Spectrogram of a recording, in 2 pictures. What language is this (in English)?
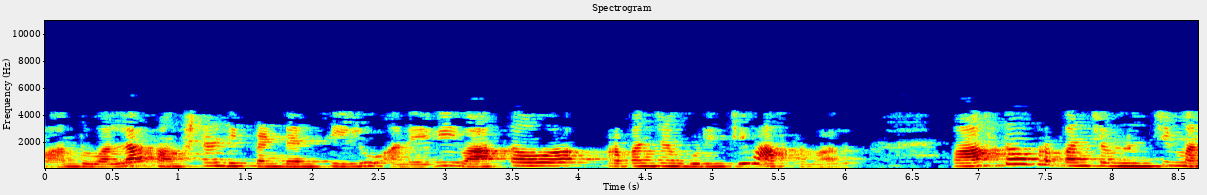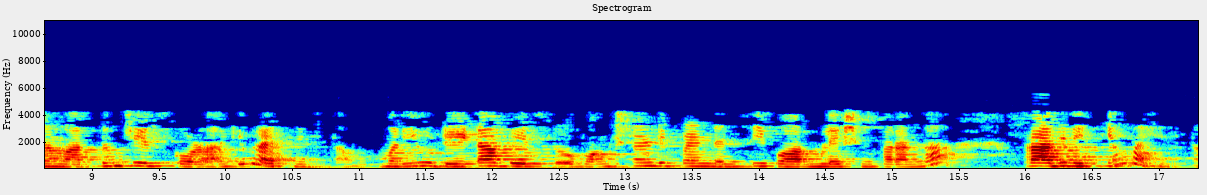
Telugu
